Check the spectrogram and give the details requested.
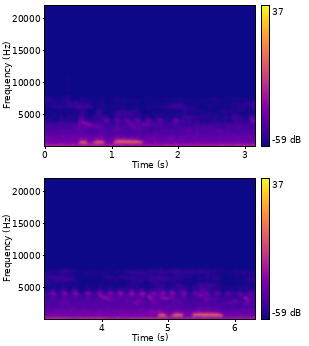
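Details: Spotted dove kept as a luring decoy, calling a ringing 'hong, ku-kong'. Two phrases about four seconds apart, each a pair of short hoots and one long mellow coo, over soft twittering of small birds.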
